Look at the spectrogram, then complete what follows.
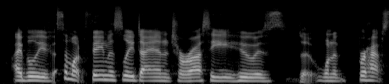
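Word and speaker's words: Taurasi: the WNBA now I believe somewhat famously Diana terasi who is one of perhaps the most is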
